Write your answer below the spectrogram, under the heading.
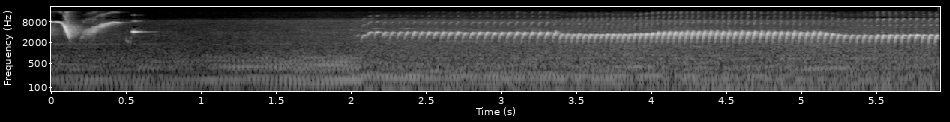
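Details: Russian canary training song: a few quick sweeping notes, a pause, then a long sustained high whistled roll that steps down slightly in pitch, over soft background hiss.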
